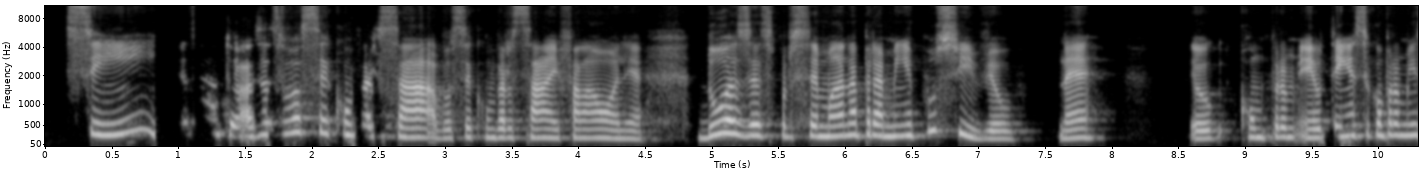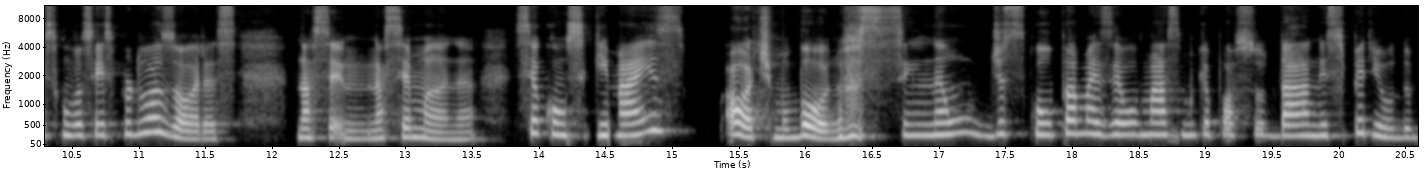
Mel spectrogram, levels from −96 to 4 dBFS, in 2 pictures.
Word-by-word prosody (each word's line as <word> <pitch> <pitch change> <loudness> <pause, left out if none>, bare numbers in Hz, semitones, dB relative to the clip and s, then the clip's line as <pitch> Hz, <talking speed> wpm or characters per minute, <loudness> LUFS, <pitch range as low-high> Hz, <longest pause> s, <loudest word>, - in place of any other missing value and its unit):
Sim, 300 +7 -1 0.2
exato. 295 +1 -9
Às 230 - 0
vezes, 280 0 -6
você 335 +1 -2
conversar 240 -6 +2
você 200 +3 -6
conversar 210 -1 0
e - - -7
falar: 205 0 -1
"Olha, 185 -3 -3 0.4
2 275 +7 +4
vezes 255 0 +1
por 245 -3 -8
semana 245 +2 +2
pra 260 -1 +3
mim 245 +1 0
é - - +2
possível, 245 - -2 0.3
né, 205 +2 +1 0.6
eu 185 +1 -2
compro 220 +1 -3
eu 205 0 +2
tenho 240 +4 +2
esse 250 +2 -5
compromisso 265 -1 -1
com 270 - -2
vocês 260 0 -2
por 285 +2 -5
2 325 -1 +1
horas 175 -3 -1 0.4
na 210 0 +2
se 210 0 -1
na 185 +2 -5
semana, 185 -5 -2 0.3
se 310 - 0
eu - - -2
conseguir 270 -2 0
mais, 365 +9 +3 0.3
ótimo, 220 -5 +5
bônus, 215 0 +5
se 255 +3 -6
não, 275 +2 -2
desculpa, 290 +2 0
mas 295 -3 -1
é 280 - +3
o 275 0 0
máximo 275 -1 0
que 285 - -9
eu - - -8
posso 275 -1 -5
dar 250 +1 +3
nesse 255 0 -4
período". 235 -8 -4
255 Hz, 155 wpm, -24 LUFS, 210-275 Hz, 0.6 s, ótimo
